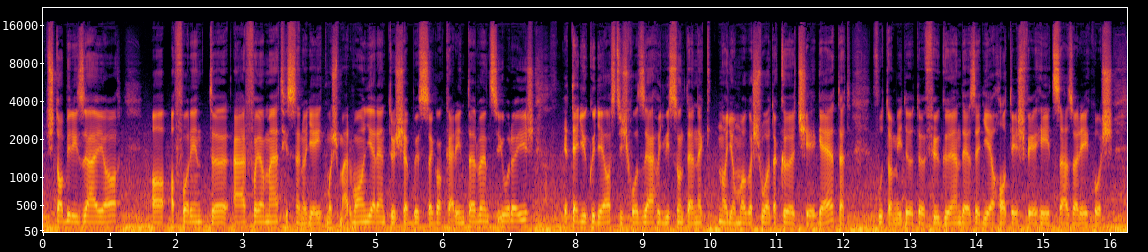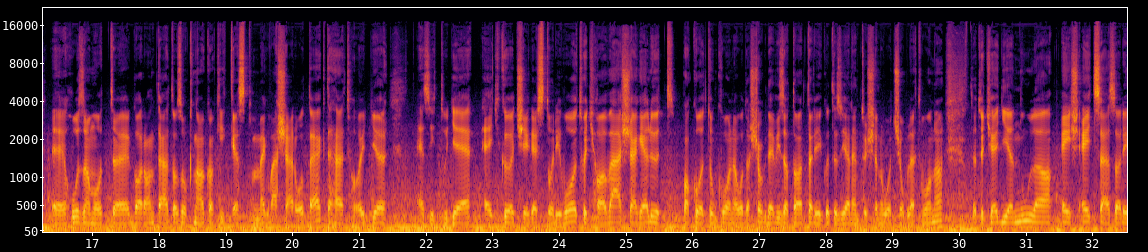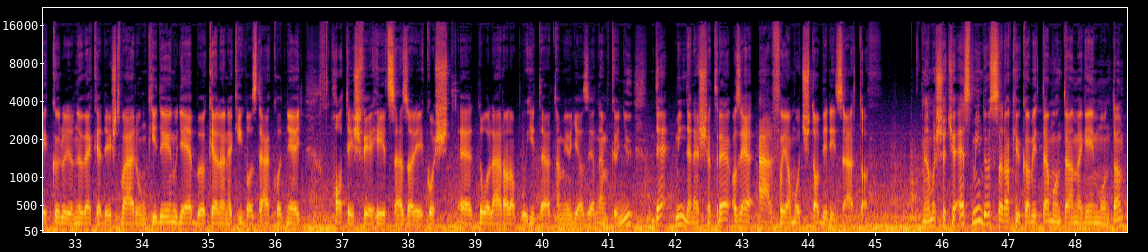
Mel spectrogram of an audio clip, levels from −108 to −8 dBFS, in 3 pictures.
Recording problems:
squashed, flat; somewhat
low rumble; noticeable; throughout; 15 dB below the speech

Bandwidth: 17 kHz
